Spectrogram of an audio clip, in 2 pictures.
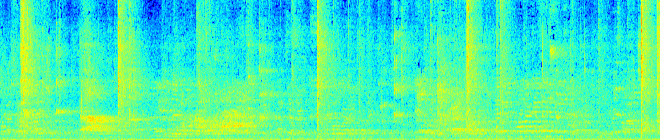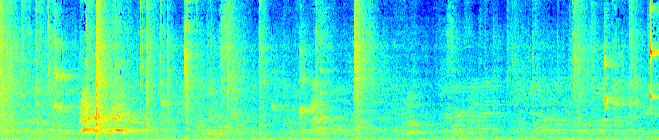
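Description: Young players call out to each other in a large echoing hall.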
